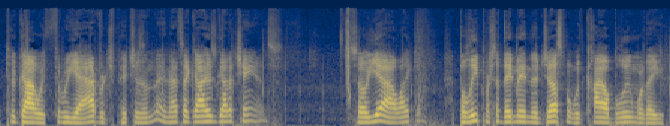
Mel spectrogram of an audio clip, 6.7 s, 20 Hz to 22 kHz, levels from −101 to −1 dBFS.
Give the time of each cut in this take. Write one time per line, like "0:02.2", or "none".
0:04.4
